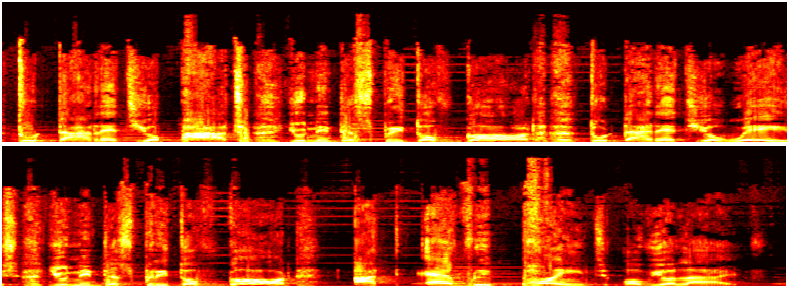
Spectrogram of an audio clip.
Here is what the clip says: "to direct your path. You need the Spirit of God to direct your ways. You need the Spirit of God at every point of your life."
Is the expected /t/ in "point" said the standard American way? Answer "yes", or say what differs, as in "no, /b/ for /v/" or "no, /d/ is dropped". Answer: yes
